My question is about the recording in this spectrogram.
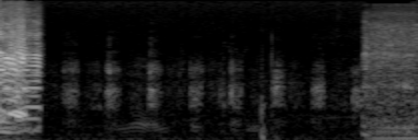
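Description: Group laughter and shouting cut off just after the start, giving way to quiet, breathy, panting laughter in quick pulses, about six a second; loud laughter comes back near the end.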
